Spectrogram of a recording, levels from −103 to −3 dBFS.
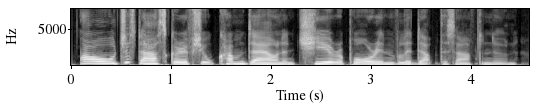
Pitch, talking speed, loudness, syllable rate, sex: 210 Hz, 225 wpm, -16 LUFS, 4.9 syllables/s, female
